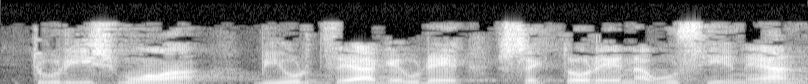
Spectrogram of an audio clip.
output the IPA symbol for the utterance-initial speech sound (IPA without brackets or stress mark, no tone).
t̪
